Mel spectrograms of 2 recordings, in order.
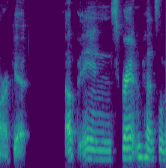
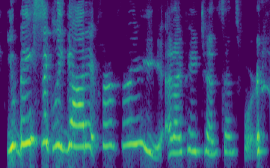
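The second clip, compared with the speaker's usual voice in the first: high, loud indignant protest from the sister; mock outrage, voicing the sister's complaint; fuming sister; 12 semitones higher, 7 dB louder than usual. Sister fuming at the flea market, high loud mock outrage. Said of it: "my sister is fuming".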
